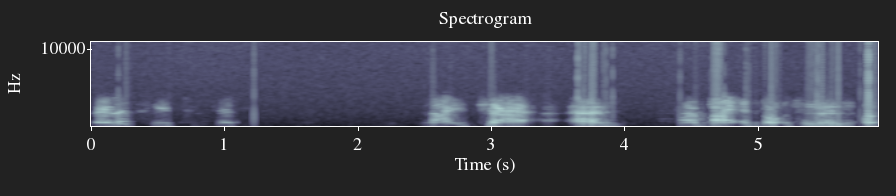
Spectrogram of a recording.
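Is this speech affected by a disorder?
Yes: cerebral palsy.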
